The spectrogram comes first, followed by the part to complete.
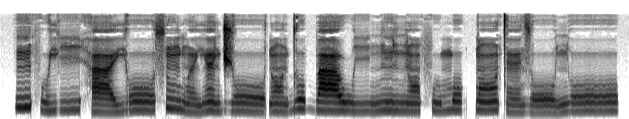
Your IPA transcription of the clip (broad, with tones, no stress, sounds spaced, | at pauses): ĩ˦ f u˨ j iː˧ h aː˨ j oː˧ s ũ˦ ɡʷ ɛ̃˨ j ɛ̃˦ d͡ʒ oː˦˨ ɗ ɔ̃˧ d o˦ b aː˧ w iː˨ ŋ ĩ˧ ɲ ɔ̃˧ f u˧ m o˦ k͡p ɔ̃˦ t ɛ̃˨ z oː˨ ɲ oː˦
